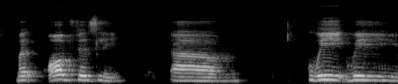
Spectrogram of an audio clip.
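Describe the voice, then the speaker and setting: Speaking with a non-native accent, a woman uses a medium pitch and ordinary pitch variation. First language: not English. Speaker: event participant. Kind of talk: Q&A discussion. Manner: halting.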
